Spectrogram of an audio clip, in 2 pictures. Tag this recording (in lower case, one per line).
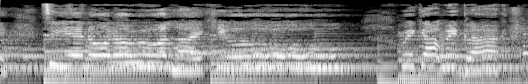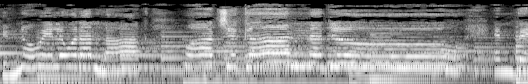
music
